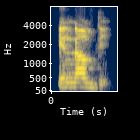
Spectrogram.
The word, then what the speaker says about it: Nnamdi: And I think he said Nnamdi, and I was Th- like, That's actually correct. "It is." Because it's Igbo, so it's a Nigerian name.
